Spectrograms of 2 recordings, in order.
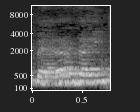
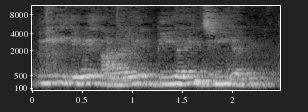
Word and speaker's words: paradigm: Sustainable development is a paradigm shift in development thinking. You can note down. Sustainable development is a Sustainable development is a paradigm. PARADIGM. Paradigm. G is silent. Only that is spoken as paradigm.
